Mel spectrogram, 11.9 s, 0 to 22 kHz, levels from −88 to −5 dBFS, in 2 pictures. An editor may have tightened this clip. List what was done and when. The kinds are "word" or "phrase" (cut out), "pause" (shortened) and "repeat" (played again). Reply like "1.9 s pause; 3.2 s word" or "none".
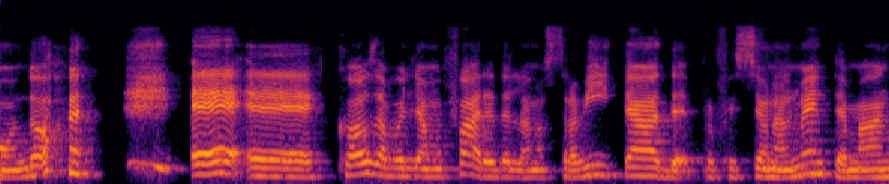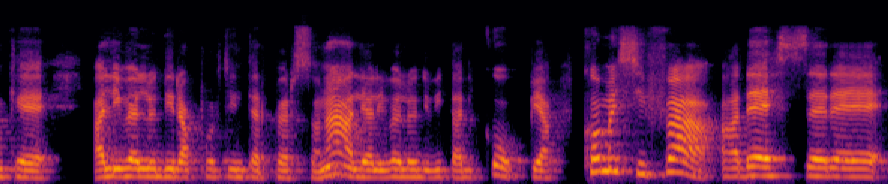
9.7 s pause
